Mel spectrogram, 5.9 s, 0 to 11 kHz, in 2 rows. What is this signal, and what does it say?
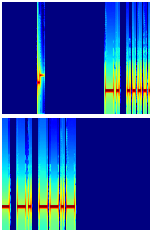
Morse code, heard as a keyed tone, about 22 wpm, 700 Hz. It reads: N4NQ
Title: Easy Call Signs Repeated 2x - 22wpm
